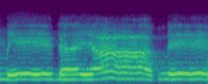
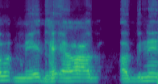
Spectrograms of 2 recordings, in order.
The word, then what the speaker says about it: मेधयाग्ने: ओम यां मेधां देवगणः पितरश्चोपासते तया मामध्ये मेधयाग्ने मेधाविनं कुरु स्वाहा। 4 गलतियां हो गई हैं। अग्नि जो अलग बोला, मेधया अग्नि नहीं बोलते उसको, मेधयाग्नि बोलना होता है।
